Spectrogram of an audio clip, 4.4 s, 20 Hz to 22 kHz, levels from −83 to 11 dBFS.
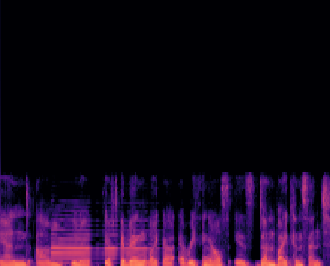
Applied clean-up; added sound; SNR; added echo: neural mask model RNNoise.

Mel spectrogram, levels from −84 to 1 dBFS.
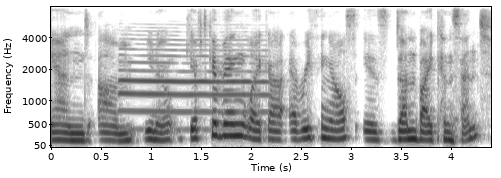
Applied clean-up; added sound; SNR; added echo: none; Wind instrument, woodwind instrument; 10 dB; none.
